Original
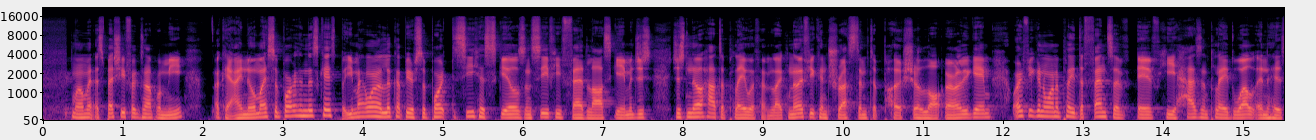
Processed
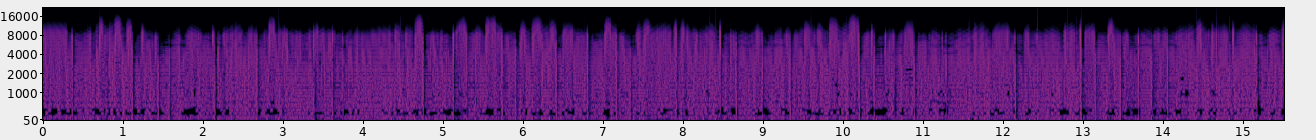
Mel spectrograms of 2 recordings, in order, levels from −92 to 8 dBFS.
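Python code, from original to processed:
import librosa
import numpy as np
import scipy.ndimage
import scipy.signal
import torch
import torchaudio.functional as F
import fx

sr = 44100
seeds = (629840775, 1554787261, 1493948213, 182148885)

y = fx.chord_vocoder(x, sr, chord='bare fifth', root=57)
y = fx.hum_notches(y, sr, base_hz=60, count=3)
y = fx.over_compress(y, sr, threshold_db=-27.0, ratio=-1.0)
y = fx.echo_stepped(y, sr, ms=166, hz=2900.0, octaves=-1.4, feedback_pct=70, wet_db=-7)
y = fx.spec_gate(y, sr, threshold_db=-30, keep='weak')
y = fx.high_shelf(y, sr, hz=4700.0, db=8.0)
y = fx.auto_swell(y, sr, attack_ms=696.0)
y = fx.spectral_comp(y, sr, ratio=10.0)
y = F.gain(torch.from_numpy(y), 18.0).numpy()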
